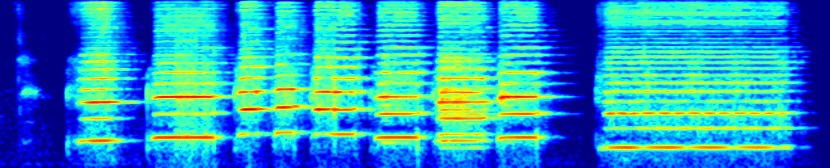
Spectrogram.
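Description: A harmonica plays a short practice phrase: seven or eight distinct reedy notes in quick succession, each a separate breath, ending on one longer held note; close and clear with no talking.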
